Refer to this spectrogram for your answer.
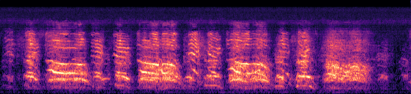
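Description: crowd of demonstrators shouting

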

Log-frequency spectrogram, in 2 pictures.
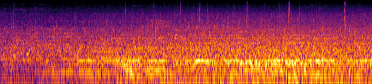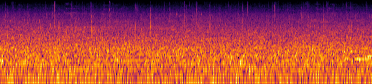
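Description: waterfall rushing

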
